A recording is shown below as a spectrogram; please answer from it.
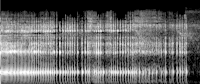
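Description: A man's long, drawn-out hesitation sound, a held 'ehhh' in mid-sentence, its pitch dipping at first and then wavering as it fades into a creaky rasp near the end.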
